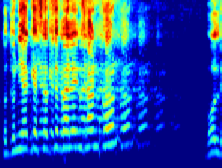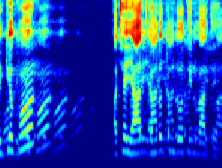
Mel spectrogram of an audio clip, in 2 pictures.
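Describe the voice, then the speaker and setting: Male Urdu preacher from western Uttar Pradesh, high and very bright voice, live call-and-response sermon on a PA mic. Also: normal speed. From India. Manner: rhetorical questions, rising to emphatic declaiming, folksy humour. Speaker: Islamic preacher. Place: religious gathering with a congregation. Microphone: microphone through a sound system.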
